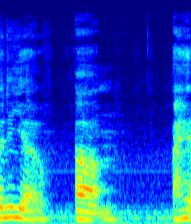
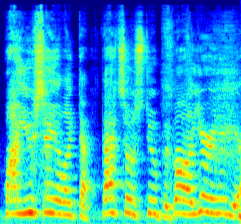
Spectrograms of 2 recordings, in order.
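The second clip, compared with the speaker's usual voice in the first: high, louder mock indignation; mock outrage; 8 semitones higher, 4 dB louder than usual. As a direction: berate them like an offended word snob. Acts out people attacking her pronunciation.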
